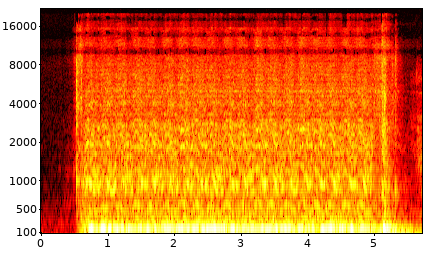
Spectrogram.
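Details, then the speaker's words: 1971 Dodge Charger R/T with 440 engine, cold start at about 9°F after sitting four months, possibly weak battery, finicky carburetor needing a rebuild, two throttle pumps: five seconds of slow steady cranking, even compression pulses, no firing. Cranks but won't start. "oh boy that's a very slow crank i think our battery's a little weak too"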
